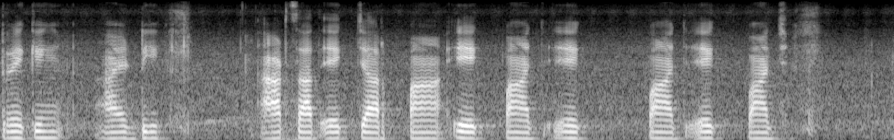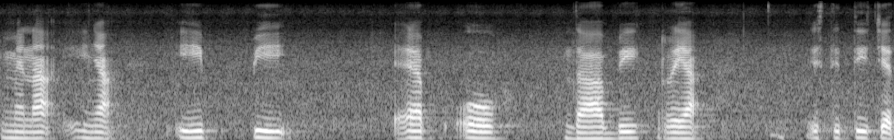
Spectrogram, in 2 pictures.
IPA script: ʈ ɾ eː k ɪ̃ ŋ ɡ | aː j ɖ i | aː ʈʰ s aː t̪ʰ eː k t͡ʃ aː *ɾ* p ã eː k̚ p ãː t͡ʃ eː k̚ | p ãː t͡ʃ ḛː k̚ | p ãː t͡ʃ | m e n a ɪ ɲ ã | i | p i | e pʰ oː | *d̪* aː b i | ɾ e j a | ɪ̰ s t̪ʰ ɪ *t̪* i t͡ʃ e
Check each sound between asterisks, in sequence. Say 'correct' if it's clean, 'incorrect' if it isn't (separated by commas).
correct, correct, correct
